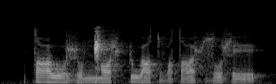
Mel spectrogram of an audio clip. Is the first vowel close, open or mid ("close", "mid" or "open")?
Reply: mid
